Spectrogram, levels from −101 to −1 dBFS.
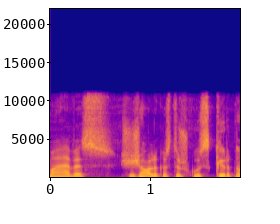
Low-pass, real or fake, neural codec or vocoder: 10.8 kHz; real; none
